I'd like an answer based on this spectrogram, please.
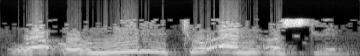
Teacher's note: الراء في وأمرت مرققة مرققة لأنها ساكنة وقبلها كسر أصلي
